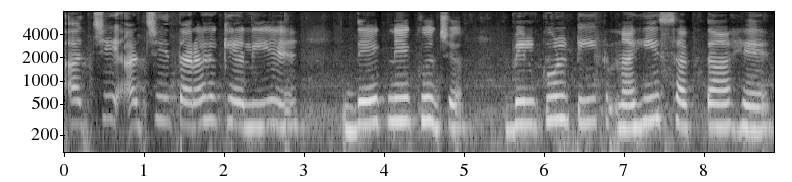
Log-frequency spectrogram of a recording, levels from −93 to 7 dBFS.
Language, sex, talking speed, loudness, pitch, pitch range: Hindi, female, 80 wpm, -15 LUFS, 275 Hz, 255-305 Hz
